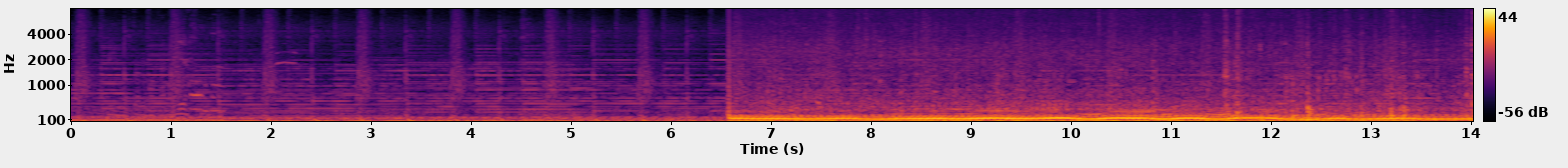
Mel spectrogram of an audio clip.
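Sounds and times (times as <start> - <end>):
off-road vehicle engine revving: 6.6 - 14.0
water and mud sloshing: 6.8 - 14.0.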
